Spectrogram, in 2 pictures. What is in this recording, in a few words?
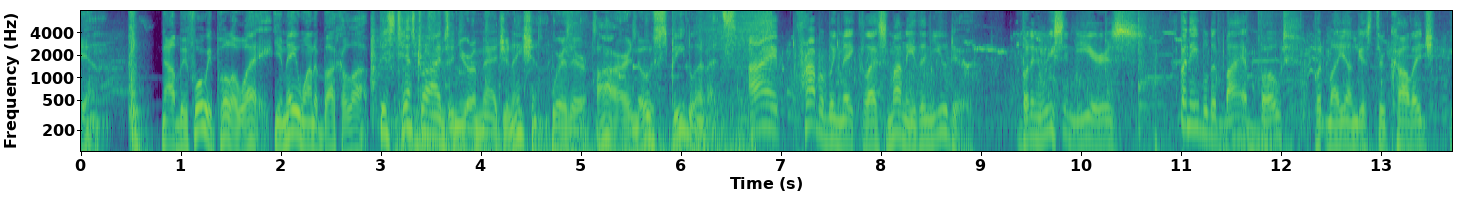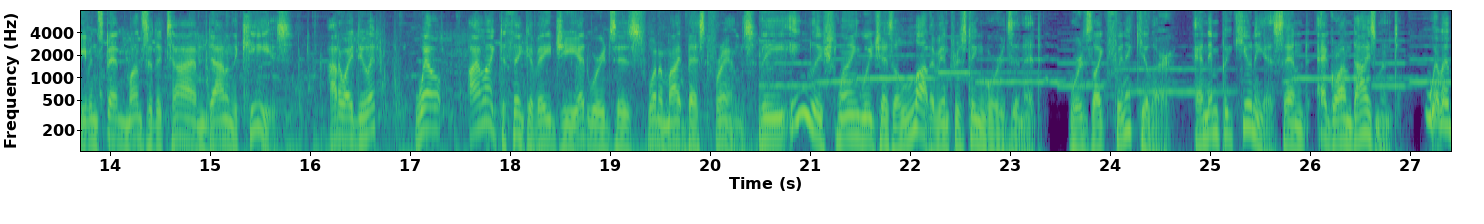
Commercial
